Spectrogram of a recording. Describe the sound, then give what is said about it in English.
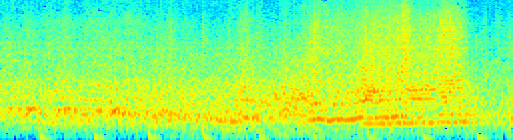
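Loud, high-pitched Formula One racing engines whine and roar continuously during a race, their pitch sliding up and down as the cars pass, with a faint crowd murmur and regular low thumps underneath. “That's Lauda off, that's Niki Lauda off, and Lauda has damage, we think, to one of the front wheels of the car, the front right-hand wheel.”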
